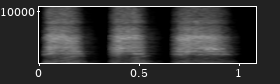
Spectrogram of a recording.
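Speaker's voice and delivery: unvoiced sch sch sch like steam; whispered train puff. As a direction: puff like a little engine. Train roars away.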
